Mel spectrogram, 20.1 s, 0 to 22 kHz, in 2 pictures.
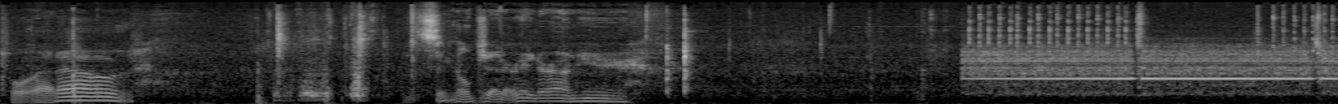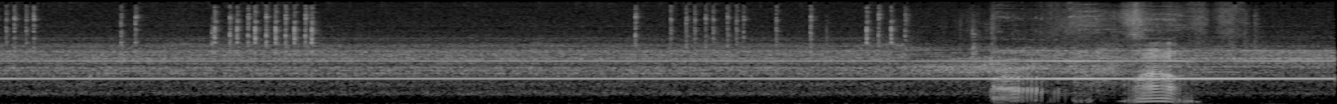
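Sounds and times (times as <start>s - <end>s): steady test tone: 13.1s - 20.0s.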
